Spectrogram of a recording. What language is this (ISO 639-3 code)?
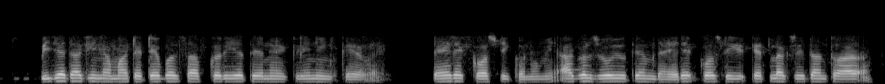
guj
